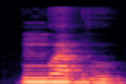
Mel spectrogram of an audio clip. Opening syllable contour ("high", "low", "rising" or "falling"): high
